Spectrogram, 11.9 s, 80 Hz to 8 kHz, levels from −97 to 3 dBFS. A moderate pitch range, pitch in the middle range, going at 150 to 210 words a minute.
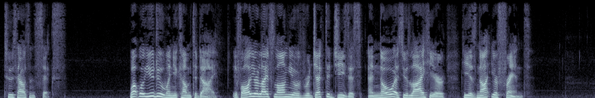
Yes: average, 4.5 semitones; medium, 160 Hz; average, 160 wpm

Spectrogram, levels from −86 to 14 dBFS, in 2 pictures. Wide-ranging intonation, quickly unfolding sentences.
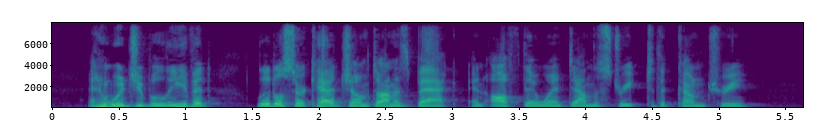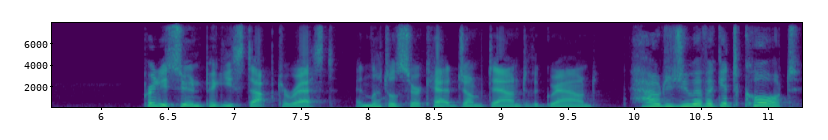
Yes: wide, 7.4 semitones; fast, 230 wpm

